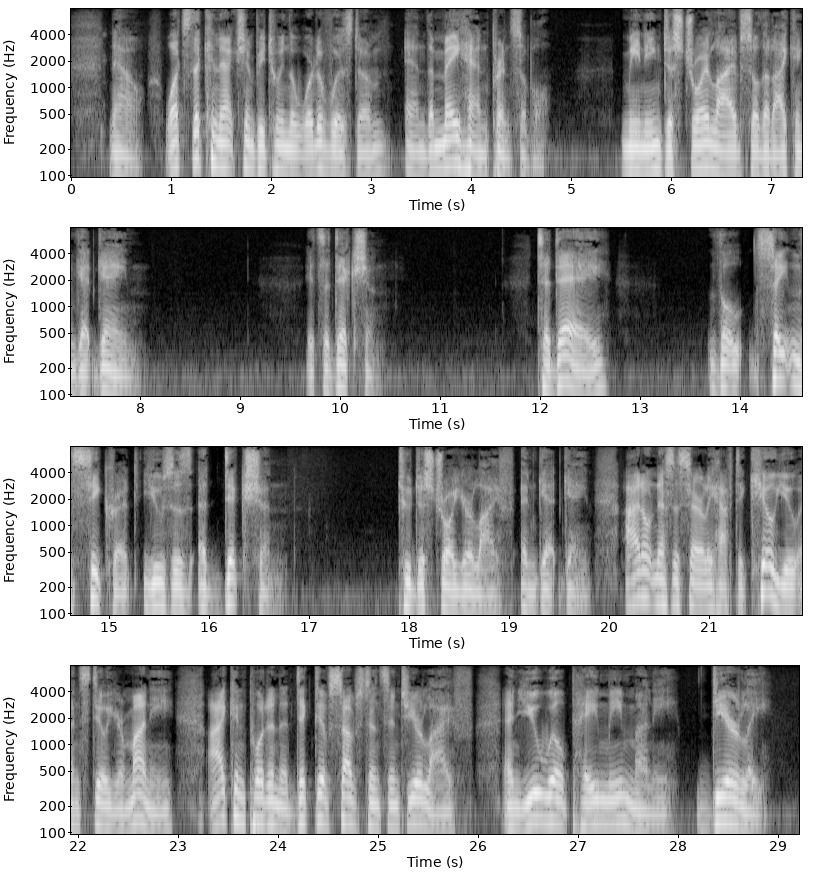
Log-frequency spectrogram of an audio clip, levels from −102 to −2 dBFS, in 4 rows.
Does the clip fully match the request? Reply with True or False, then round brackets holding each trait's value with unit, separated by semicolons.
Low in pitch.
True (100 Hz)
